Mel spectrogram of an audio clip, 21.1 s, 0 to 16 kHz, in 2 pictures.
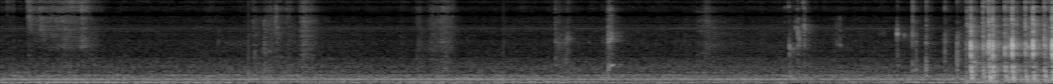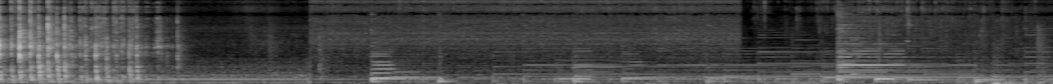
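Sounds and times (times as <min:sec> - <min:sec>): steady low hum: 0:00.0 - 0:10.5, 0:11.2 - 0:21.0.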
